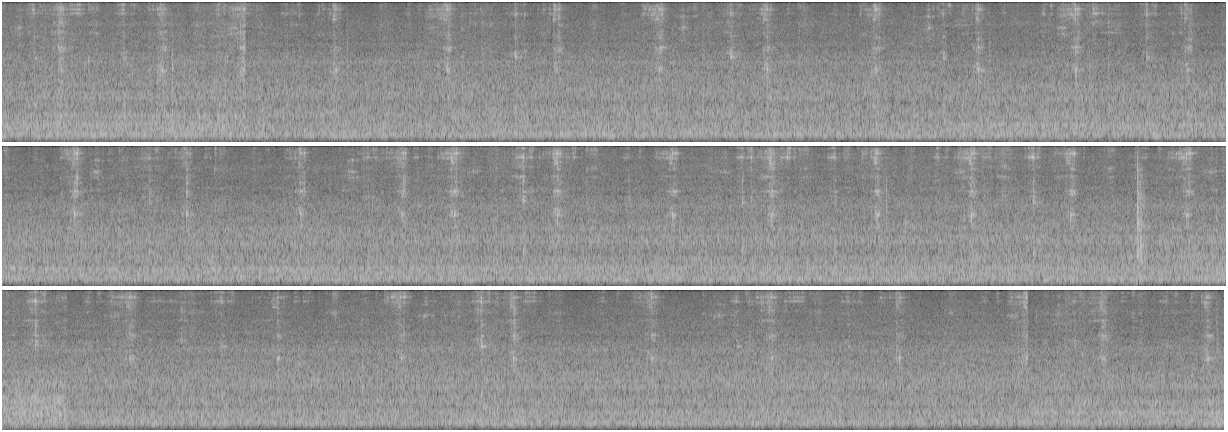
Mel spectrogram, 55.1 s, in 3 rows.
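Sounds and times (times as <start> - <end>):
shaft and gear whirring: 35.4 - 37.8.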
